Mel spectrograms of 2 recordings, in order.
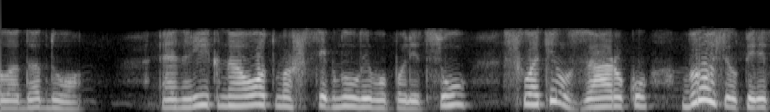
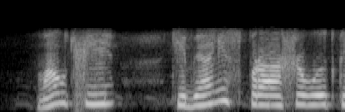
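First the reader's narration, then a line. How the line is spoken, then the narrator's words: Boy shouting. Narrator (Russian): крикнул мальчик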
